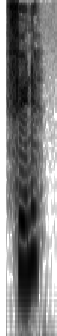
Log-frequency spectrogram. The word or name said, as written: føn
